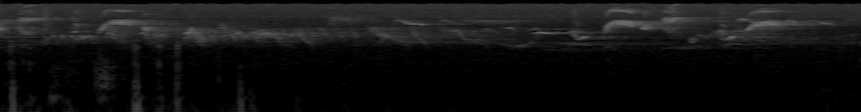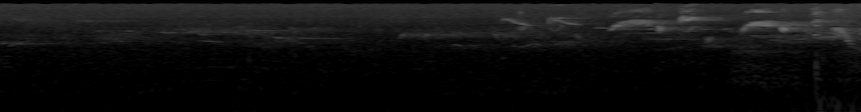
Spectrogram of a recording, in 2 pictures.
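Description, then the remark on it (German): Birds chirp and tweet in short, scattered high calls over a soft outdoor ambience, quiet, with a few faint knocks near the start and no talking. “In dem Sinne hören wir noch ein bisschen die Vögelchen zu.”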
